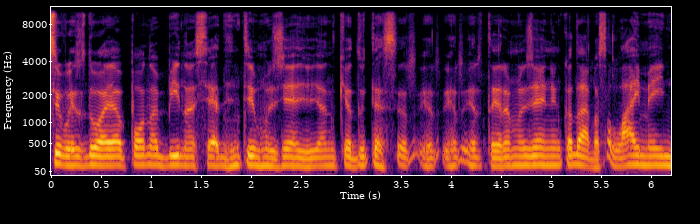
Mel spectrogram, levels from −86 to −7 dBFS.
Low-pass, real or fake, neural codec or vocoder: 9.9 kHz; real; none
